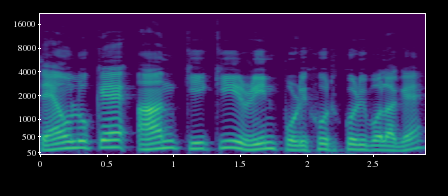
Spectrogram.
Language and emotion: Assamese, neutral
